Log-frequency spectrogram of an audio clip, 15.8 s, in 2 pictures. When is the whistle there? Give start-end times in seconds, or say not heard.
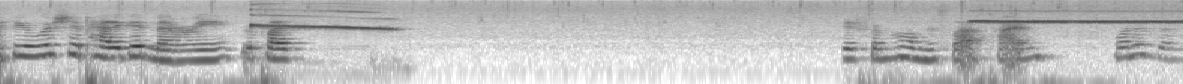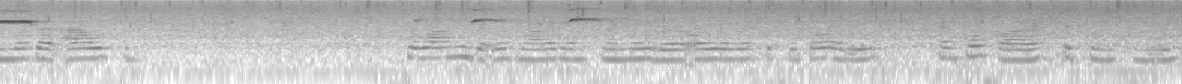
1.6-2.7, 6.5-8.2, 10.7-11.9.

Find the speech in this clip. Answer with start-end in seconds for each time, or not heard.
0.0-1.9, 5.6-8.8, 10.5-15.7.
